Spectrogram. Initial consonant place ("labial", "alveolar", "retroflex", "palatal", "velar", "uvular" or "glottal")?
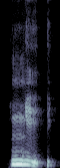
palatal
